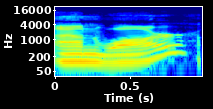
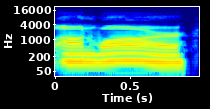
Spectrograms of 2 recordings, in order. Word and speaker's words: Anwar: Fans of Burn Notice will know Gabrielle Anwar, I believe it's pronounced.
